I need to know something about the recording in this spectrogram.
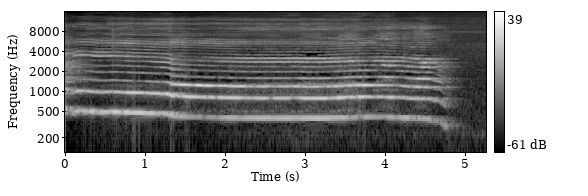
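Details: Female pet dog "talking" indoors, giving one sustained tonal howl lasting about five seconds, steady and rich in harmonics, sliding slightly downward before breaking off, while her owner praises her as a good girl.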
